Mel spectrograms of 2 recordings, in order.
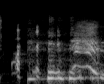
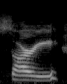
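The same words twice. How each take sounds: First: High, giggly apology; laughing sorry. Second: Said in the usual way. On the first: Retold or imitated. Imitating the mom apologizing to the nanny, laughing. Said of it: "She turns and looks at me and says". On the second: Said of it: "and then she goes".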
